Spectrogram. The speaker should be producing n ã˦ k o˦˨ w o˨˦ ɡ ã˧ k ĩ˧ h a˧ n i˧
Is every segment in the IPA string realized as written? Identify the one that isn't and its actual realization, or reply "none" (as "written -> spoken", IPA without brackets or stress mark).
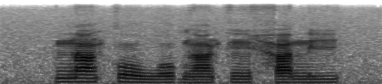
none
